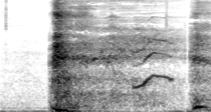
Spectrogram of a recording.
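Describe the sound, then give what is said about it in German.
A drink can is cracked open: a sharp pop followed by a steady fizzing hiss that lasts over a second, then fades out with a brief rustle at the end. “Jetzt mache ich den Shitstorm, die okay. Shitstorm-Dose auf.”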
